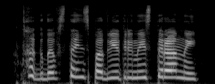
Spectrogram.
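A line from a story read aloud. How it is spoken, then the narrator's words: Giggle. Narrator (Russian): хихикнула Фиона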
